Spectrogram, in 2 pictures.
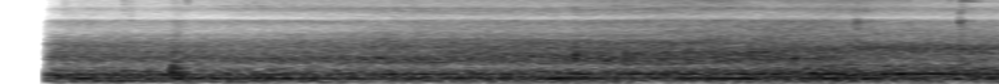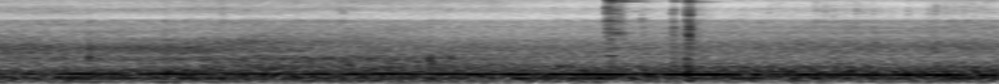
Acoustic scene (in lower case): street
